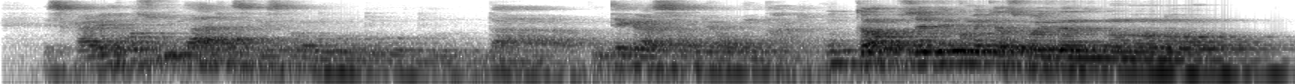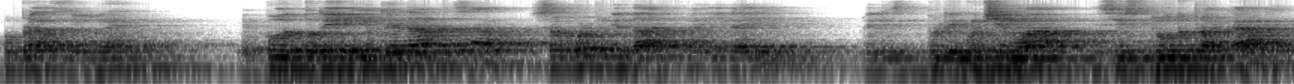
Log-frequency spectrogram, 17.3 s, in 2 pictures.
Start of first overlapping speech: none

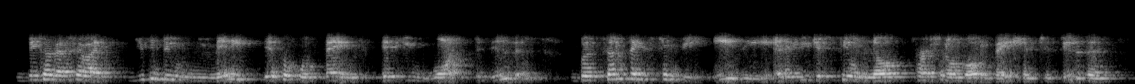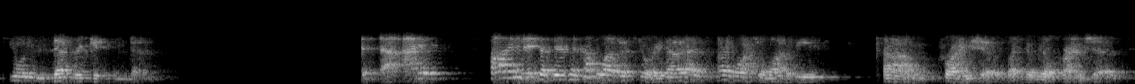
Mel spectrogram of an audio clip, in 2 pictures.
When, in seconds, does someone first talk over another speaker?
none

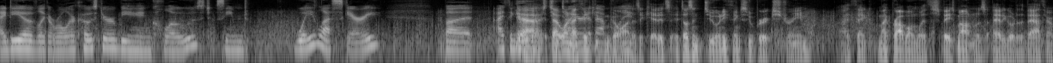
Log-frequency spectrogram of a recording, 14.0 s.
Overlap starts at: 6.9 s

